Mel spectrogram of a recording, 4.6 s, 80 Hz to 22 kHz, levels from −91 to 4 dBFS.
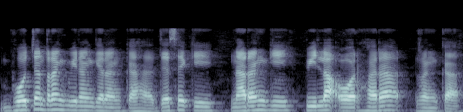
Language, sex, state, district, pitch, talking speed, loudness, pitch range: Hindi, male, Jharkhand, Garhwa, 145 Hz, 170 wpm, -19 LUFS, 130-160 Hz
